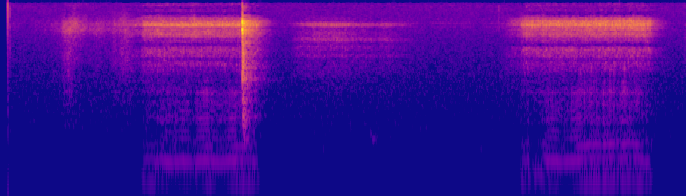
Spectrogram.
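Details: Two long, buzzing snores on breathing in, separated by a quiet breath out and a brief click, recorded by a friend while the person sleeps, with sleep talking in the same recording; snoring.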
